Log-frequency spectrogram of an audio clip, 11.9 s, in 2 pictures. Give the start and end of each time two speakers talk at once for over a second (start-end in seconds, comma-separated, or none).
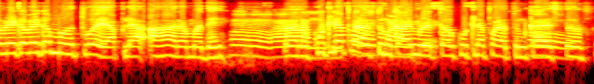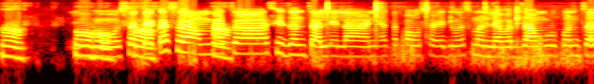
2.9-4.4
